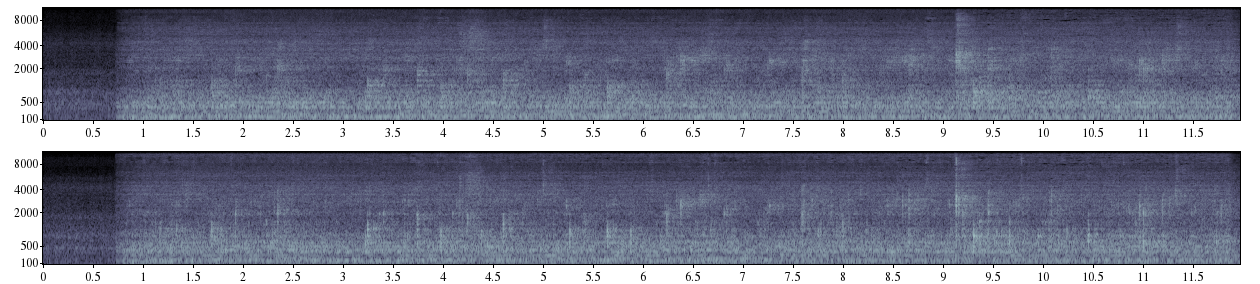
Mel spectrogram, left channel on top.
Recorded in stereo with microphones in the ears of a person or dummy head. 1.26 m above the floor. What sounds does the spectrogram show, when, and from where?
0.7 s boiling: 25° right (ahead or behind), 1.2 m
